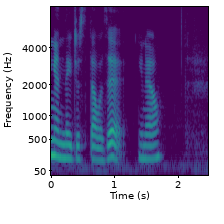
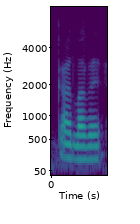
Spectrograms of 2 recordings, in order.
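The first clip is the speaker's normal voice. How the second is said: usual speaking voice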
